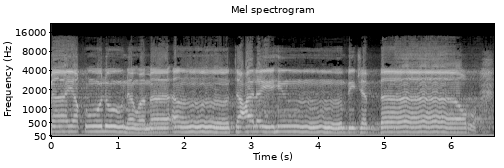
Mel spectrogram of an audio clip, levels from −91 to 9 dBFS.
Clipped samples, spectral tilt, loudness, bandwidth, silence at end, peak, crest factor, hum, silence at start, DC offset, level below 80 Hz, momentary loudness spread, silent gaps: under 0.1%; -3 dB/octave; -13 LUFS; 14 kHz; 0 s; 0 dBFS; 14 dB; none; 0 s; under 0.1%; -28 dBFS; 5 LU; none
